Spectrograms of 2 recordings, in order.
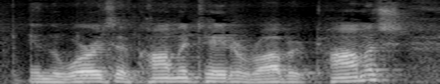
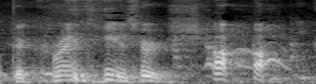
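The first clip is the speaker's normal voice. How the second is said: laughing; 11 semitones higher than usual. Real, not acted.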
